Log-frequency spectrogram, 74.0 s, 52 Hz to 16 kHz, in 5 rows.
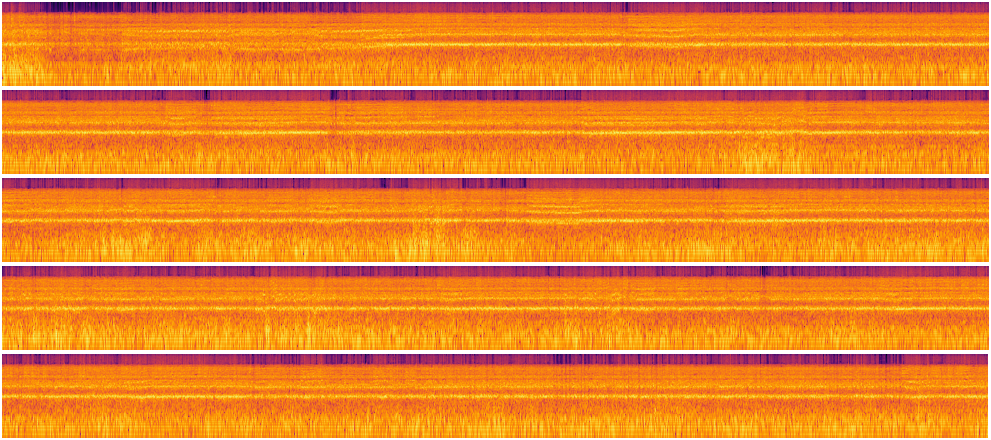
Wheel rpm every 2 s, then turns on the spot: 170, 160, 170, 220, 230, 230, 230, 230, 230, 220, 220, 230, 220, 230, 230, 230, 230, 230, 230, 220, 220, 230, 230, 230, 230, 230, 230, 230, 230, 230, 230, 230, 230, 230, 230, 230, 230.
none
